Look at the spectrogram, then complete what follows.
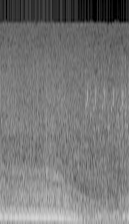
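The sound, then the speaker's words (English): A car's low engine rumble rolls along a road, strong at first and then easing off, while faint birds chirp in the background. No one speaks. “Oh, hey, here comes a car.”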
